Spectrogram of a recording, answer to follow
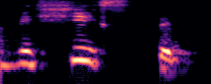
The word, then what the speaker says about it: dijiste: pero está jota aquí se pronuncia como con la garganta entonces queda dijiste sí dijiste bien y para él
